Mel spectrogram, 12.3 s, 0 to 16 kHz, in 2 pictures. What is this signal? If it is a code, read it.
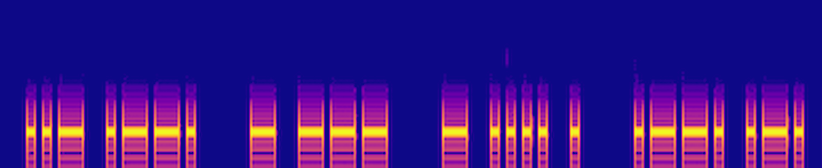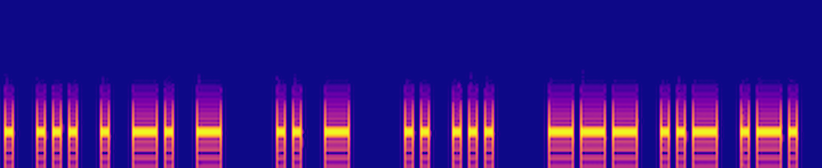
Morse code, heard as a keyed tone, about 20 wpm, 700 Hz. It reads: UP TO THE PRESENT IT IS OUR
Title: Sentences from Top 800 Words 20wpm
